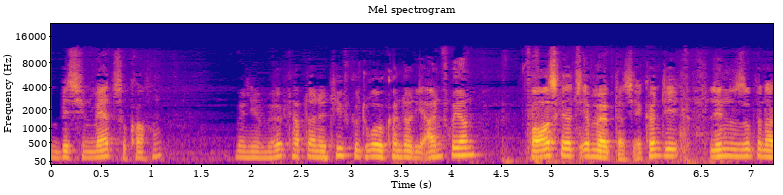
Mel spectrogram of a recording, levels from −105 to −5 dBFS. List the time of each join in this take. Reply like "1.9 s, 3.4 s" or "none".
4.7 s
